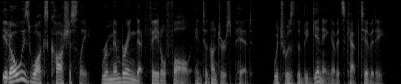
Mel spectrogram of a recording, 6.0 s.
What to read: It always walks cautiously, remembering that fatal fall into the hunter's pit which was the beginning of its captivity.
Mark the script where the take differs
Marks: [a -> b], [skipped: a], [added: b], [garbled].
It always walks cautiously, remembering that fatal fall into [skipped: the] hunter's pit which was the beginning of its captivity.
